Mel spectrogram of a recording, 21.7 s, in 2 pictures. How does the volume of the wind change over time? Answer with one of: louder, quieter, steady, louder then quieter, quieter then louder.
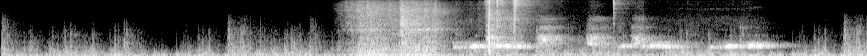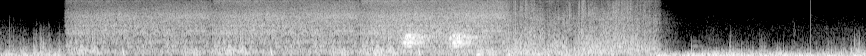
louder.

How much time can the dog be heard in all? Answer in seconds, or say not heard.
3 s.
